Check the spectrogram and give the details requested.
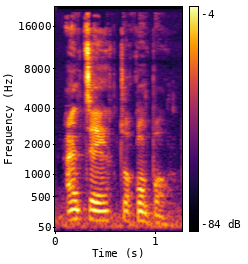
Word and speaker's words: Antetokounmpo: All you have to do is just look at the letters, spell it out, and pronounce it. Antetokounmpo.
